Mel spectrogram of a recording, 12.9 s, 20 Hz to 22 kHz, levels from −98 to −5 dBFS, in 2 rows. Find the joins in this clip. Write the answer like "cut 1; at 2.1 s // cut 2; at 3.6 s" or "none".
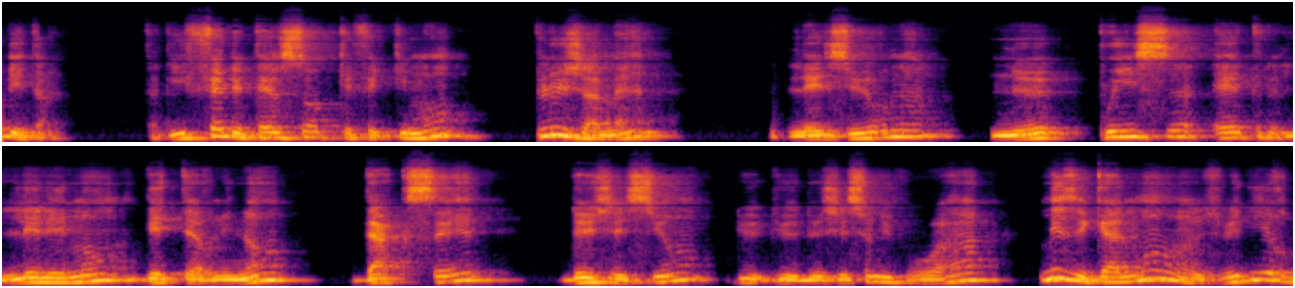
none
